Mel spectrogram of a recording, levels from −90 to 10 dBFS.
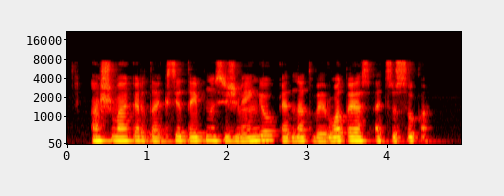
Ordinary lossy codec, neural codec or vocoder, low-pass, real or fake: AAC, 64 kbps; none; 7.2 kHz; real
